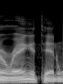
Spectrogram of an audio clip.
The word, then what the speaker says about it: orangutan: before yeah orango yeah I pronounced the g at the end but there's no G uh there's orang utan yeah yeah yeah it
